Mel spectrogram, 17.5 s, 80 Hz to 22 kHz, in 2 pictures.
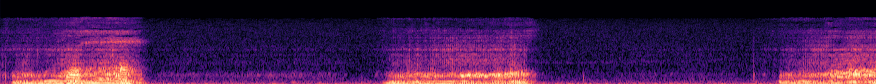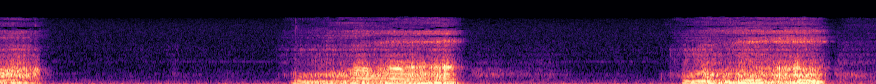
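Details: Snoring recording from 2024/12/20: five loud, rattling snores, each about 1.5 seconds long and roughly 4 seconds apart, about 16 breaths a minute; steady snoring during sleep.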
